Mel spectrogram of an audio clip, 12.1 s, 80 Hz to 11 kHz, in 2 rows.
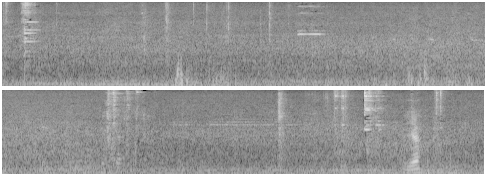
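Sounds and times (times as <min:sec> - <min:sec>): metal hand tools clinking: 0:00.0 - 0:00.7, 0:10.1 - 0:11.7
engine running: 0:00.0 - 0:12.0.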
